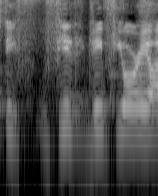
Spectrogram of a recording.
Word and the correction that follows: DiOrio: I don't know how to pronounce him. – He doesn't even know Nicholas DiOrio's name.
